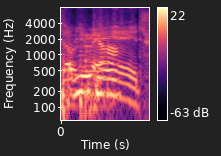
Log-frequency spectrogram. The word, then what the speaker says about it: wah: W-A-H, wah. That's how you pronounce it, you dumb bitch.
